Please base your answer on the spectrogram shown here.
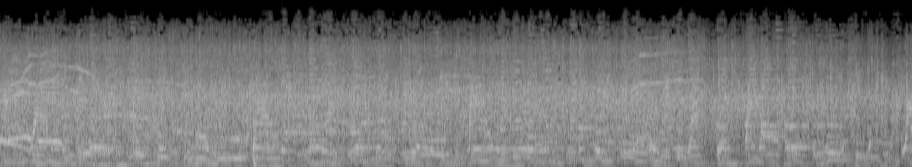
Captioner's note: cheering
